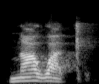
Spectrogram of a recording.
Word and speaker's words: Nahuatl: I do want to say that it's called Nahuatl. Okay, Quetzalcoatl, not Quetzalcoatl.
